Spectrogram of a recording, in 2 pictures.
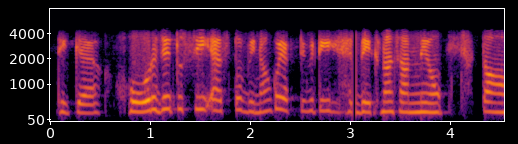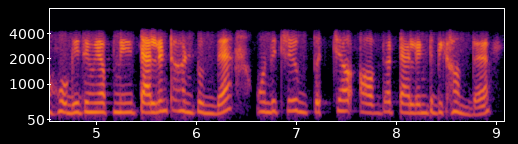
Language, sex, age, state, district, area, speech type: Punjabi, female, 18-30, Punjab, Fazilka, rural, conversation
